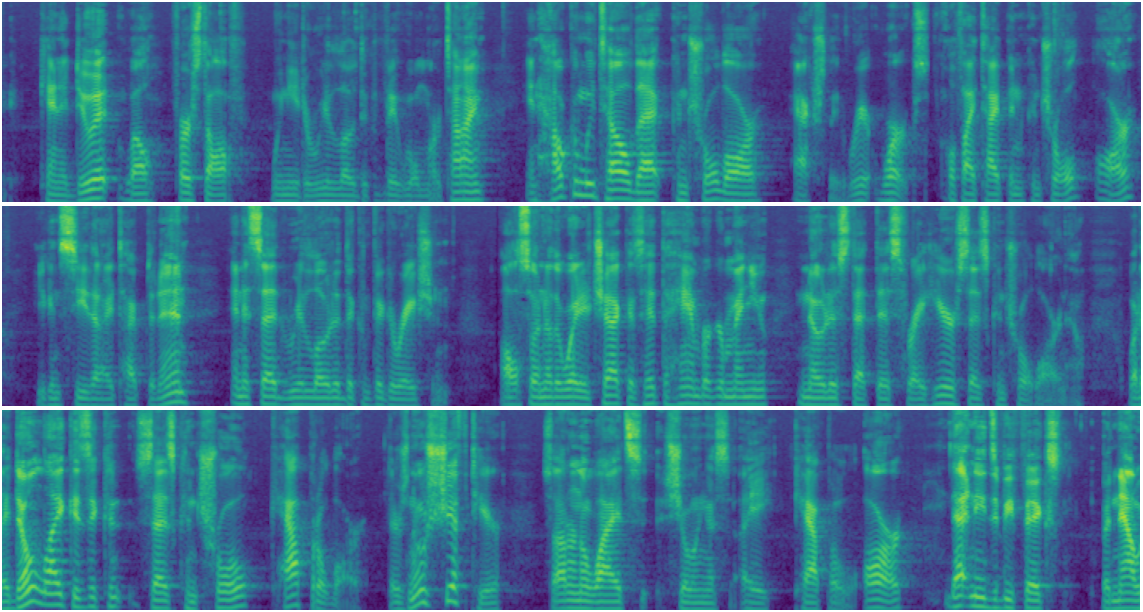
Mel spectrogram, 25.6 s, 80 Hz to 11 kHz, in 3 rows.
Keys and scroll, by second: 7.9 ctrl+r.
